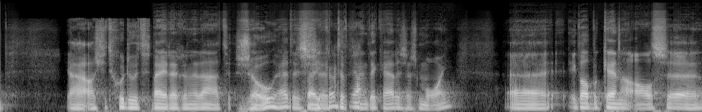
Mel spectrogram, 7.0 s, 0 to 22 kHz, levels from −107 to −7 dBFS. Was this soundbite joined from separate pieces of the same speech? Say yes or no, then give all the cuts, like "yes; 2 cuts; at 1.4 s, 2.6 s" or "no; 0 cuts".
yes; 4 cuts; at 1.5 s, 2.9 s, 3.5 s, 5.8 s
